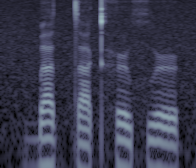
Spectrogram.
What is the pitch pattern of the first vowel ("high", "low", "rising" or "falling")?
high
